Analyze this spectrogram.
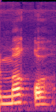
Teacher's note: اب یہاں پر قلقلہ ہو رہی ہے کیونکہ قاف جو ہے وہ ساکن ہے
